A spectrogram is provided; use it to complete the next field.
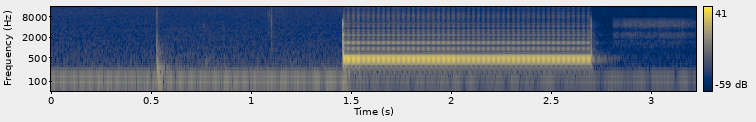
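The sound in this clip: A telephone ringing tone sounds while a call is being placed: one loud, steady electronic tone that lasts just over a second, then cuts off into near silence.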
